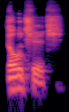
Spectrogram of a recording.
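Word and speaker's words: Dulcich: How you pronounce his name? Dolchich, sorry.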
